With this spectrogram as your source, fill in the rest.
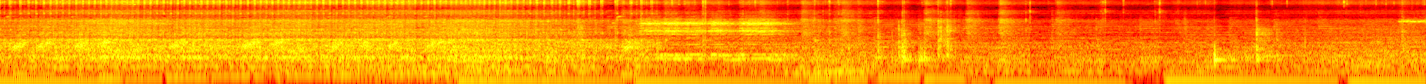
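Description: A sewing machine stitching elastic into a plazo pant, rapid mechanical whirring and clatter in several bursts with short pauses between runs, close and fairly loud.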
